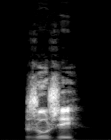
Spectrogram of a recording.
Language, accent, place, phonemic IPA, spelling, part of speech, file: French, France, Lyon, /ʒo.ʒe/, jauger, verb, LL-Q150 (fra)-jauger.wav
- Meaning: to sound (measure); to gauge by sounding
